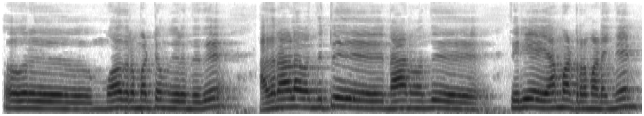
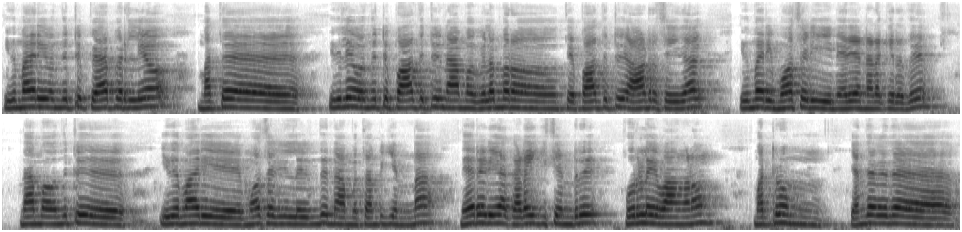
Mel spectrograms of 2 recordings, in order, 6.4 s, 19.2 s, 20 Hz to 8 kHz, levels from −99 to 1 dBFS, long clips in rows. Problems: none marked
